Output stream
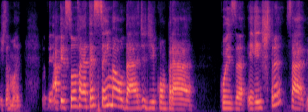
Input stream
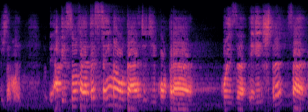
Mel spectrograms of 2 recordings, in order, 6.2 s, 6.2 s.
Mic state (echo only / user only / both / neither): echo only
